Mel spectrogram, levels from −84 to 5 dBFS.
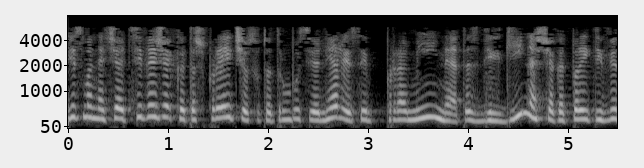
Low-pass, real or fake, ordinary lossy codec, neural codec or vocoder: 7.2 kHz; fake; MP3, 24 kbps; codec, 16 kHz, 0.8 kbps, ZipCodec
